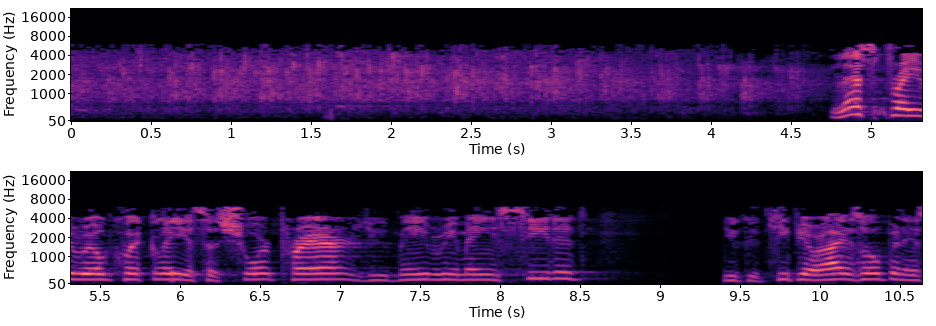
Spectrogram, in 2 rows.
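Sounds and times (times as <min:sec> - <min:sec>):
audience clapping: 0:00.0 - 0:05.4
speech: 0:04.8 - 0:08.7, 0:09.4 - 0:10.6.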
